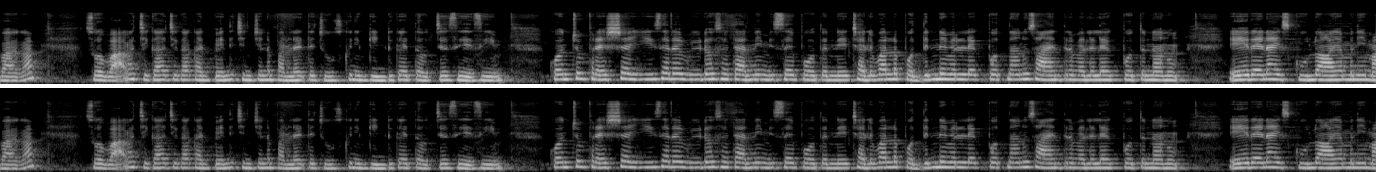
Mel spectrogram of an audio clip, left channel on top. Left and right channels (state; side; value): quieter; right; 4.2 dB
